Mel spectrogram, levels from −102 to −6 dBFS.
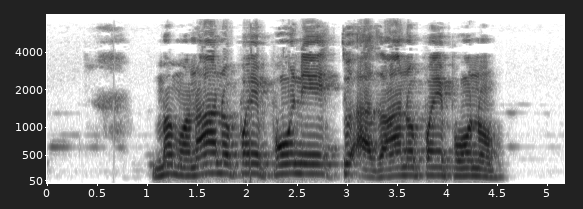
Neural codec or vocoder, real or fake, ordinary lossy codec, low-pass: none; real; AAC, 48 kbps; 7.2 kHz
